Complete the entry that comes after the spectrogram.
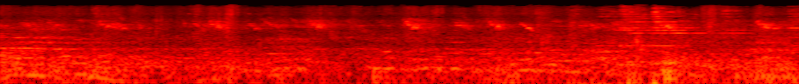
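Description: Small birds chirping, short high chirps repeating about once or twice a second over quiet street noise.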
